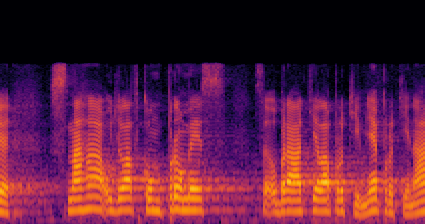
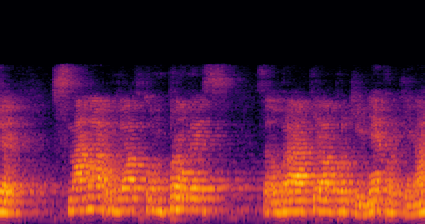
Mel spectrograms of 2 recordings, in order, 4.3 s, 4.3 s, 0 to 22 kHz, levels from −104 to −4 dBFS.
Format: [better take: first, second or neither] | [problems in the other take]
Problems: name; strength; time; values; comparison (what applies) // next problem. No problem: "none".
first | room echo; dies away in 0.6 s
